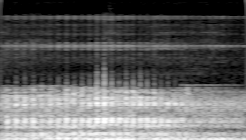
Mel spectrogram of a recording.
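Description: Experimental industrial noise music: a heavy low rumble under a rapid buzzing, clattering pulse, like a distorted engine.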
